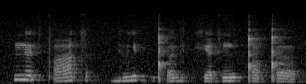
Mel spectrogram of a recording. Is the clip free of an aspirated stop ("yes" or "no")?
yes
